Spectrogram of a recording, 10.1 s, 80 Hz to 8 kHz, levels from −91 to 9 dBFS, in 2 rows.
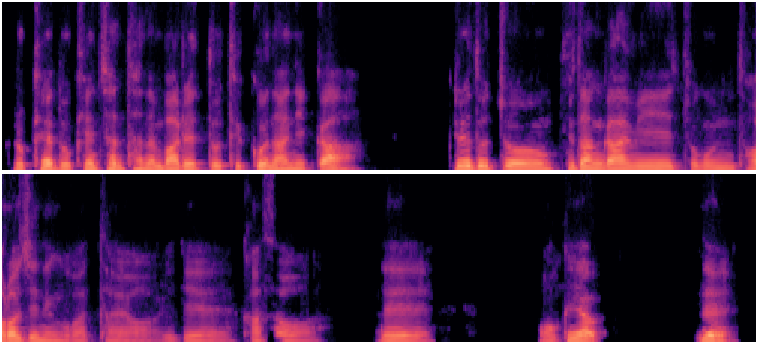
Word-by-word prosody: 그렇게 135 Hz, +5 st, +1 dB
해도 145 Hz, -4 st, +3 dB
괜찮다는 135 Hz, +2 st, 0 dB
말을 110 Hz, +2 st, +3 dB
또 120 Hz, -2 st, -1 dB
듣고 120 Hz, +4 st, +1 dB
나니까 95 Hz, -3 st, +1 dB, 0.6 s
그래도 165 Hz, 0 st, +3 dB
좀 150 Hz, -4 st, +3 dB
부담감이 125 Hz, -4 st, +2 dB
쪼금 120 Hz, 0 st, -4 dB
덜어지는 115 Hz, -1 st, 0 dB
것 95 Hz, -, -8 dB
같아요. 85 Hz, -2 st, -10 dB
이게 90 Hz, -1 st, -9 dB
가서 90 Hz, -1 st, -8 dB, 0.3 s
네. 90 Hz, -4 st, -2 dB, 0.7 s
어 125 Hz, -, -7 dB
그냥 165 Hz, +1 st, +2 dB, 0.6 s
네. -, -, +3 dB
115 Hz, 260 characters per minute, -22 LUFS, 95-135 Hz, 0.7 s, 해도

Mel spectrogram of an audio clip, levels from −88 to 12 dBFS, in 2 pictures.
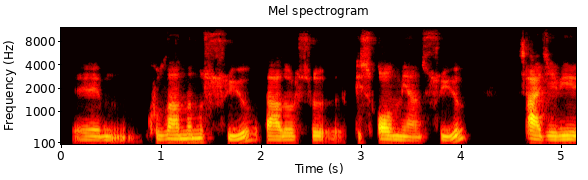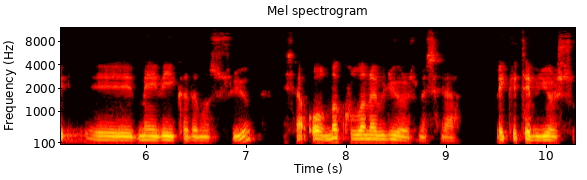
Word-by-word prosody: ımm, 95 Hz, 0 st, -2 dB, 0.2 s
kullandığımız 110 Hz, +2 st, +1 dB
suyu, 110 Hz, +7 st, -1 dB
daha 95 Hz, -1 st, +5 dB
doğrusu 95 Hz, +1 st, -2 dB
pis -, -, -6 dB
olmayan 95 Hz, -4 st, +4 dB
suyu, -, -, -1 dB, 0.5 s
sadece 100 Hz, 0 st, +5 dB
bir, 100 Hz, 0 st, +3 dB, 0.2 s
iii, 95 Hz, -2 st, 0 dB
meyve 95 Hz, 0 st, +1 dB
yıkadığımız 90 Hz, -2 st, -2 dB
suyu, -, -, -4 dB, 0.3 s
mesela, -, -, -3 dB
onunla 110 Hz, +3 st, +3 dB
kullanabiliyoruz, 105 Hz, -4 st, 0 dB
mesela, 85 Hz, -2 st, -9 dB, 0.4 s
bekletebiliyoruz 95 Hz, 0 st, +1 dB
95 Hz, 110 wpm, -24 LUFS, 95-105 Hz, 0.5 s, daha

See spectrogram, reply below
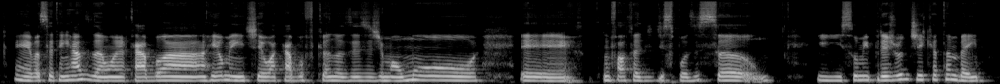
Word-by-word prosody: É, 195 Hz, -5 st, +1 dB
você 175 Hz, +2 st, -1 dB
tem 185 Hz, +1 st, 0 dB
razão, 195 Hz, -5 st, +3 dB
acaba 175 Hz, +1 st, +4 dB
realmente 185 Hz, -1 st, 0 dB
eu 175 Hz, 0 st, +1 dB
acabo 175 Hz, 0 st, -1 dB
ficando 180 Hz, 0 st, -3 dB
às 170 Hz, -1 st, -2 dB
vezes 175 Hz, 0 st, -3 dB
de 175 Hz, -, -3 dB
mau 175 Hz, -1 st, +1 dB
humor, 190 Hz, -2 st, +1 dB, 0.4 s
eh, 170 Hz, -2 st, +1 dB, 0.3 s
com 190 Hz, -, -2 dB
falta 180 Hz, -1 st, -2 dB
de 170 Hz, 0 st, -10 dB
disposição, 180 Hz, +1 st, -2 dB, 0.4 s
e 180 Hz, -2 st, -3 dB
isso 180 Hz, +3 st, -3 dB
me 200 Hz, 0 st, -1 dB
prejudica 215 Hz, +2 st, 0 dB
também. 180 Hz, -7 st, -1 dB
180 Hz, 145 wpm, -21 LUFS, 175-195 Hz, 0.4 s, acaba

